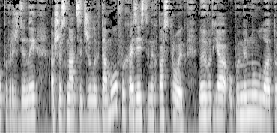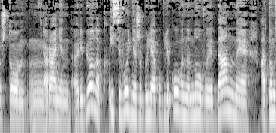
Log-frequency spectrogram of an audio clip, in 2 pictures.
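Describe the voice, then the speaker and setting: A woman with a fairly low voice hosts a news podcast. She reads through a daily roundup in a measured, even delivery. Now and then she pauses on a drawn-out filler sound. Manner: measured, with frequent hesitation sounds. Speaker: podcast host. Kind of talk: news podcast chat and news summary.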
